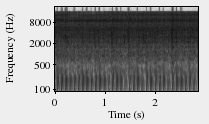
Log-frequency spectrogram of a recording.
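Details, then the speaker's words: 1986 Honda TRX125 scrap yard ATV, hot-wired on a jump pack: small single-cylinder idling with even steady putter, no knocks, smoke or bottom-end noise; normal healthy idle. "the engine sounds like it's in fine shape I got no Cho no smoke she sounds good I don't hear any bottom end noise"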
